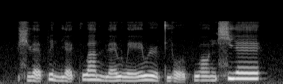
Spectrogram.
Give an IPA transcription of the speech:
ɕɥɛ̰˨˩pi˥˩n̪jɛ̰˨˩ kwä˥n̪ɥɛ˧˥ɻwe˧˥ɪ̯ ɻɻ̩˥˩t̪jo̰˨˩ʊ̯ pwɑ˥ŋ ɕjɛ˥

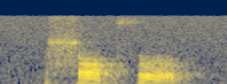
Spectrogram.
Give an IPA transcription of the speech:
ɬɔbθo

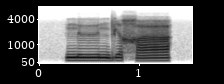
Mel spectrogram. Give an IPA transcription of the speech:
nɨːndiχa

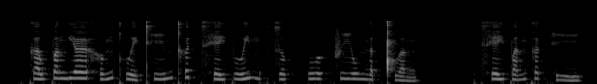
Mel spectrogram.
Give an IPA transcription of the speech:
kɐ˨˧wpɐ˧ŋjœː˧ hʊ˨˥ŋkʷʰe˨˩j t̪ʰiː˨˥mkʰɵ˥t̚t͡sʰe˨jpuː˨˥j mʊ˨k̚t͡sʊ˧k̚ | wʊ˨k̚fiː˨w ŋɐ˨t̚kʷʰɐ˨˩ŋ | t͡sʰe˧jpɐ˨˥nkɐ˥k̚hiː˨˩

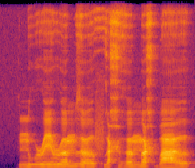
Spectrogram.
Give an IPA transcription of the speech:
nu˨ɹe˧ɹœ˦m ðœ˨ə̯fɨ˨ħ ɦœ˦mœ˦ħba˨˦ə̯

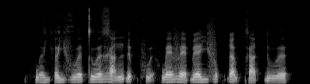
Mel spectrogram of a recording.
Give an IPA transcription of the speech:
hwə̤˨˩jʔə˧jvu˨˦ə̯ t̪u˨˦ə̯ɣa̰˧˥nɗə˨˩p̚ fṵ˧˨ə̯hwɛ˨˦vɛ˧˩ɓɛ˧j və˦˥p̚ɗa̰˧˨wka˨˩t̚ ɗu˧ə̯

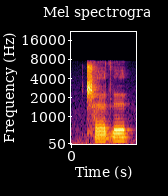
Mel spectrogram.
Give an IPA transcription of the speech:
ʈ͡ʂʰædrɛ

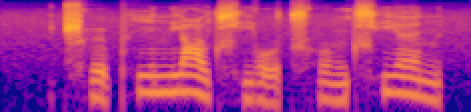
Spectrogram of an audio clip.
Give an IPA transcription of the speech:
ʈ͡ʂʰɻ̩˨˩pʰi˦n jɑ˥˨ʊ̯t͡ɕʰjo̰˨˩ʊ̯t͡sʰɤ˨˦ŋt͡ɕʰjɛ˥˨n

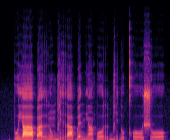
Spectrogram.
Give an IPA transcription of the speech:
pu˦jaː˦˨ɓa˨ rũ˨bi˦r a˨ ɓɛ˨njã˨poː˦r bi˨ɗu˦˨kʰoː˨ ʃo˨˦

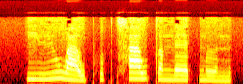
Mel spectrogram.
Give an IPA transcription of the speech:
jyː˨˥waː˨˩wpʰʊ˨˥k̚t͡sʰaː˥w t̪ɐ˨ŋɛː˨k̚mɵ˨˩n

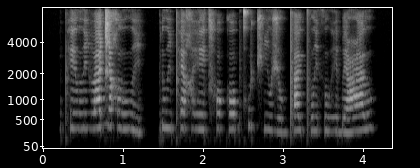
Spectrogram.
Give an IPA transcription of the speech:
pʰeu̯ði βad͡ʑaχ ɣui̯ | ɾui̯pʰɛχ ɦet͡sʰɔ kɔbkʰu t͡ʃʰiu̯ʒʊbpʼay̯ pʼʊi̯θuɦeb ɛʕau̯

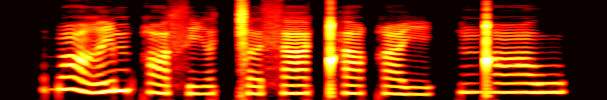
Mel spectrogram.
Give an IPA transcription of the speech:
bɑ˥˩ʁi˧m qɔ˨˩si˩˧ə̯ǀə˨˩ sa˧ǃʰa˧qi˨˩ | ŋ͡ǃɑ˧w

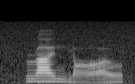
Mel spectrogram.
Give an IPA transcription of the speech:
ɻa˥ɪ̯n̪jɑ̰˨˩˦ʊ̯

